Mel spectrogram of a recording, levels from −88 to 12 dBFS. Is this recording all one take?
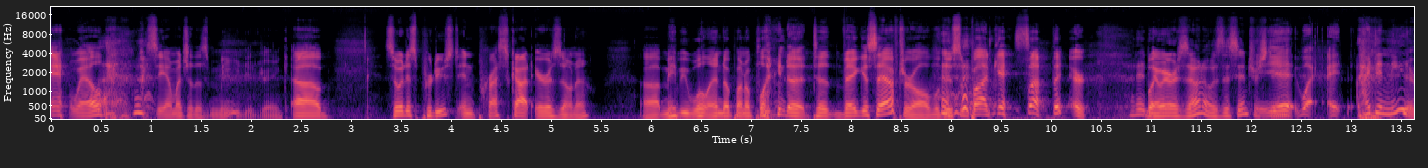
yes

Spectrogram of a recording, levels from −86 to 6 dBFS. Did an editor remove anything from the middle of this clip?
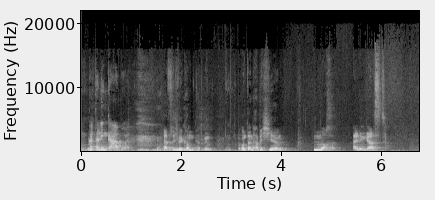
no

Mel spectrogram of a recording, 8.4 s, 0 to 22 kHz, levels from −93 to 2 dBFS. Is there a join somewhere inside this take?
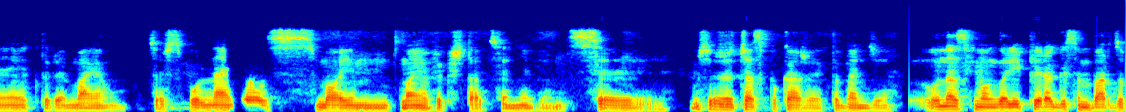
yes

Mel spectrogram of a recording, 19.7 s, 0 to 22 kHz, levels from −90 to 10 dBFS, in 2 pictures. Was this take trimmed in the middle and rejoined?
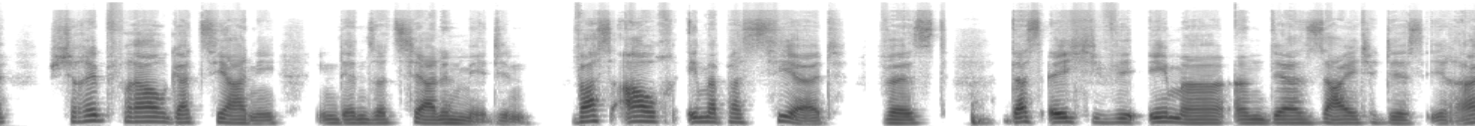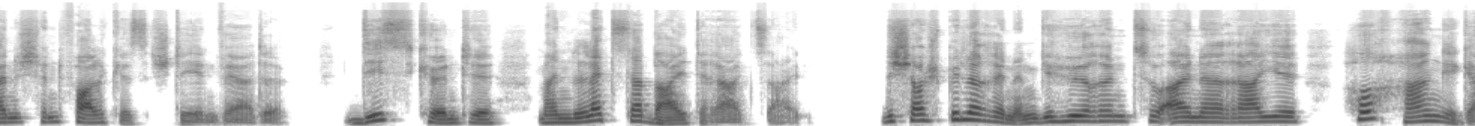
no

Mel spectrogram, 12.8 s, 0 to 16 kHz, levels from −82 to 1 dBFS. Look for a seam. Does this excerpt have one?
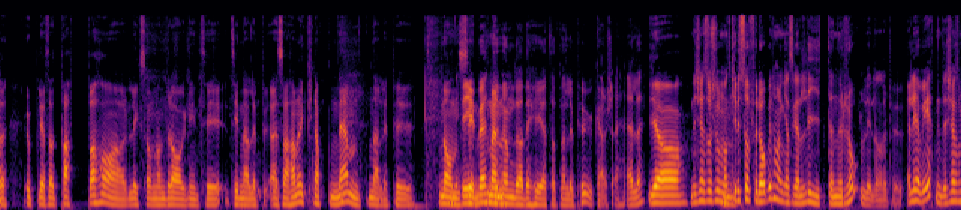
no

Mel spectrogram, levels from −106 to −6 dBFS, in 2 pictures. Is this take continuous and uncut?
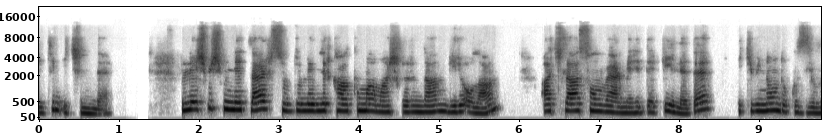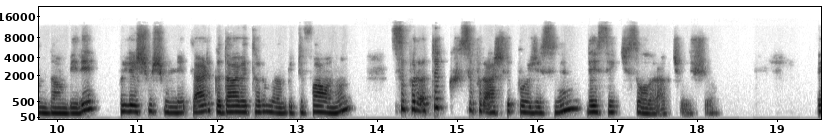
yes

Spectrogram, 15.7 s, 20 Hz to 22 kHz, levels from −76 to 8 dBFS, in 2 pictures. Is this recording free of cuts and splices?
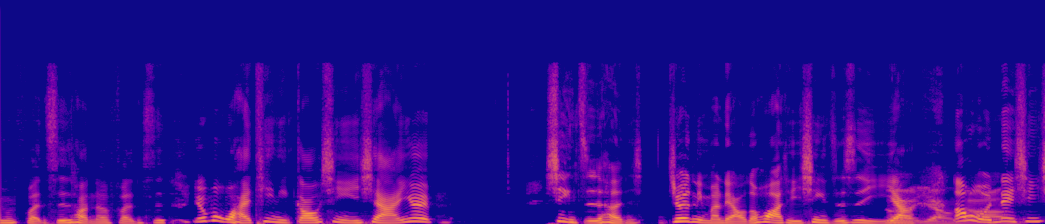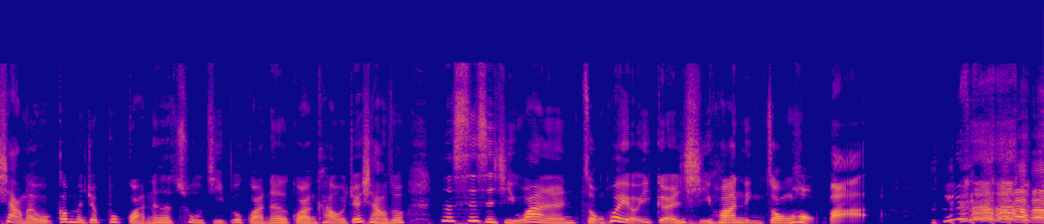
yes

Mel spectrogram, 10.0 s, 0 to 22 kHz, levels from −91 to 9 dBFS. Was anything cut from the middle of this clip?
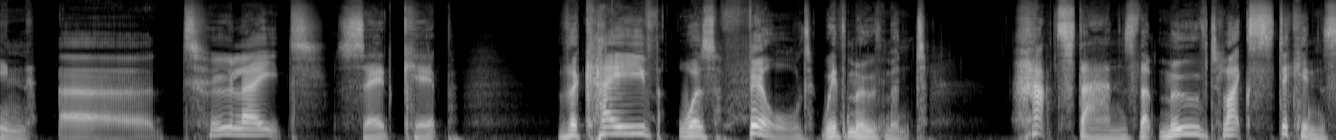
no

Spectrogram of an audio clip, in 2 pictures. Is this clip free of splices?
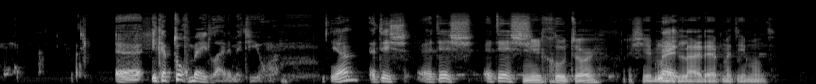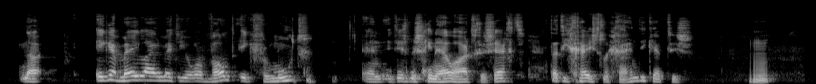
yes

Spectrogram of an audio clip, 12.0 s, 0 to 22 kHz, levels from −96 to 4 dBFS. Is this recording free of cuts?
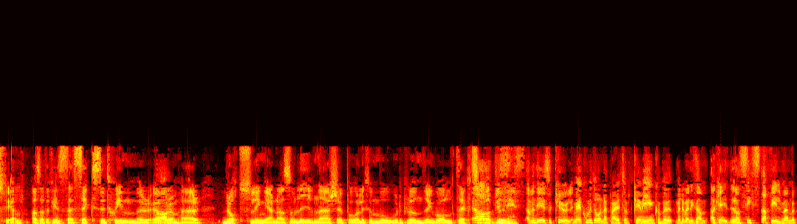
no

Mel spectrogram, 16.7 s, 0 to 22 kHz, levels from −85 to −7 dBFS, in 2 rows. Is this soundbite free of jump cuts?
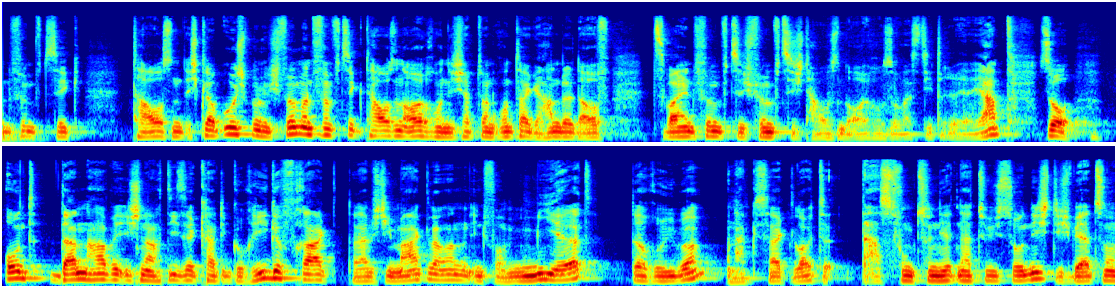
no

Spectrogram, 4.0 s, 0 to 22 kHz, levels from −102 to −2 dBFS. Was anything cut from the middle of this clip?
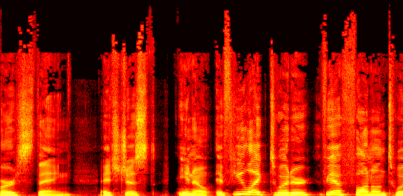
yes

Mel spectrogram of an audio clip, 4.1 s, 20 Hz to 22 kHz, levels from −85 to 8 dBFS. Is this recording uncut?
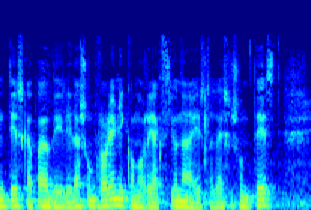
yes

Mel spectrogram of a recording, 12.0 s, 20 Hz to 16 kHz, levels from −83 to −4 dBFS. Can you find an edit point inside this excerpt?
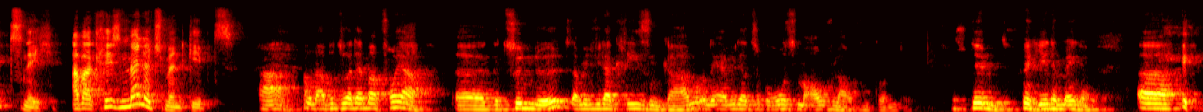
yes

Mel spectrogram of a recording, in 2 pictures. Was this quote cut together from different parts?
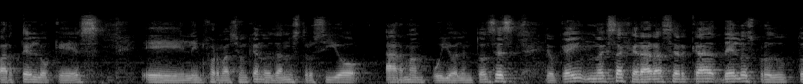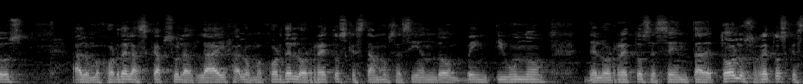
yes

